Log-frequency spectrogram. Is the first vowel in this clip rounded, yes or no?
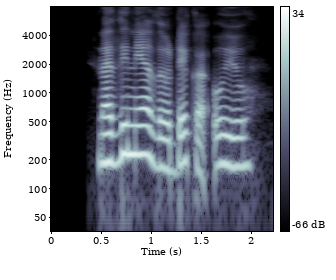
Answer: no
